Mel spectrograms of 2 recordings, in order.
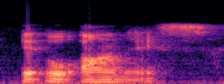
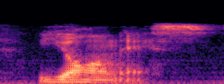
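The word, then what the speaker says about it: Ἰωάννης: If you're going to be a purist and pronounce it only with the Erastian pronunciation, you would pronounce it Ioannes. Ioannes. However, if you allow for the Semitic origin of it, it'd be more like Ioannes.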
